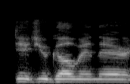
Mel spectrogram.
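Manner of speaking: mock sarcastic tone. Retelling what the officer asked: imitating a sarcastic question. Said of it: "being sarcastic".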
